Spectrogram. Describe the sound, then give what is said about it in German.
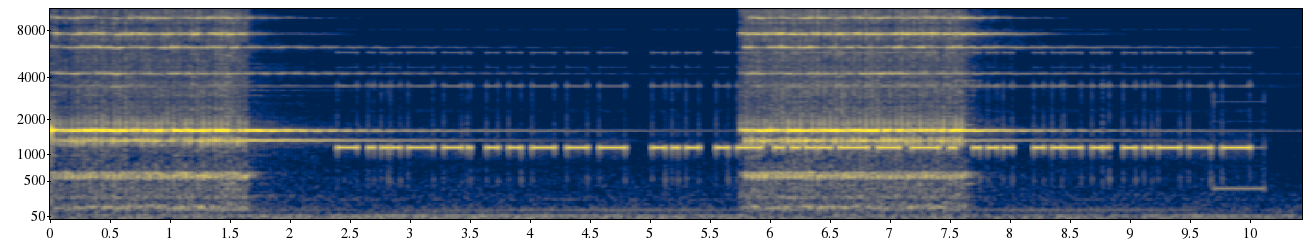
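An old telephone bell rings loudly in two long bursts, separated by a stretch of steady, pulsing beeps like a line or dial tone, with no voices present. “Genau gestern vor 90 Jahren ging der erste Ruf von Deutschland nach Amerika in die Funkgeschichte ein.”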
